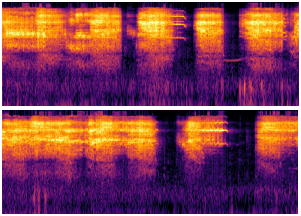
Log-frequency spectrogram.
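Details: Hungry myna chicks give loud, harsh hissing begging bursts as a parent arrives to feed them crickets, each lasting one to two seconds and repeated almost continuously, with a few brief whistled notes between.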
